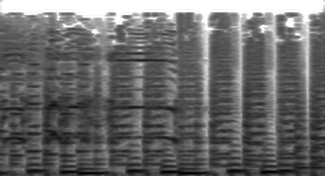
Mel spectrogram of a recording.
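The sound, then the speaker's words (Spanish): A rooster crows in a loud, harmonic, repeated call over a steady rhythmic musical beat with low bass notes, and no talk is heard. “canta como el gallito”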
